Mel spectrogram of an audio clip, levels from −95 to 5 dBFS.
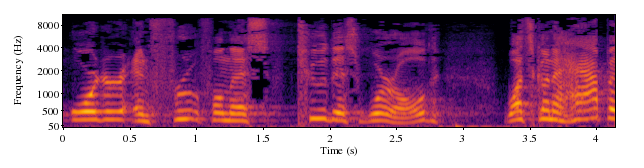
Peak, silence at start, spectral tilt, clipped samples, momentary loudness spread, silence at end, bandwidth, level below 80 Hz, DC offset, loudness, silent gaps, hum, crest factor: -4 dBFS; 0.05 s; -5 dB/octave; under 0.1%; 9 LU; 0 s; 10.5 kHz; -56 dBFS; under 0.1%; -23 LUFS; none; none; 18 dB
